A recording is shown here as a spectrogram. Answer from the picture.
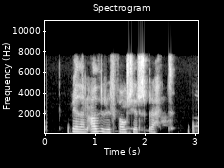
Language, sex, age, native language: Icelandic, female, 10, Icelandic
